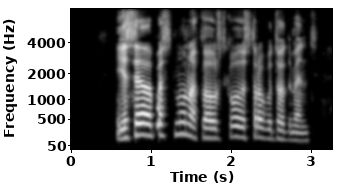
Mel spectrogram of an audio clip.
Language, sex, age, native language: Icelandic, male, 18-19, Icelandic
